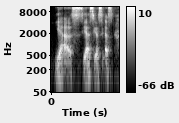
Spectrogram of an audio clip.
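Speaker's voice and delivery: soft unvoiced whisper; whispering while reading chat; whispered yeses. Real, not acted. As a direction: whisper yes, yes to herself.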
